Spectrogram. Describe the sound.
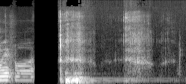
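A voice speaks briefly, then after a short silence comes a loud crunch of someone biting into a chocolate-covered biscuit, followed by a few seconds of noisy, crackly chewing.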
